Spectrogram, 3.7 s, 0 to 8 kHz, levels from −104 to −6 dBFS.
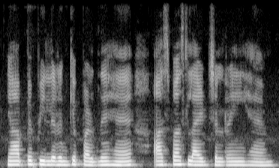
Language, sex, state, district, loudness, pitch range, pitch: Hindi, female, Uttar Pradesh, Lalitpur, -15 LUFS, 160-175 Hz, 170 Hz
